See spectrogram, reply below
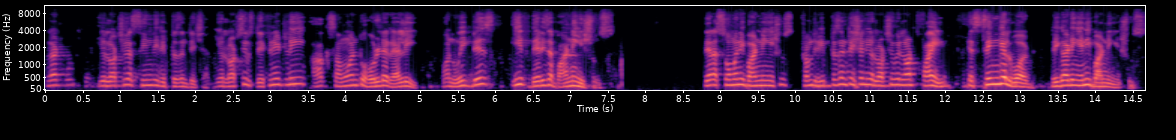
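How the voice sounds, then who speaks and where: A man with a Bengali Indian accent argues formally as a lawyer before a judge. He speaks quickly in a high, dry-sounding voice, keeping a deferential manner. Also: animated, dry recording, rough recording. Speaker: lawyer making submissions to a judge. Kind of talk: formal courtroom argument.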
